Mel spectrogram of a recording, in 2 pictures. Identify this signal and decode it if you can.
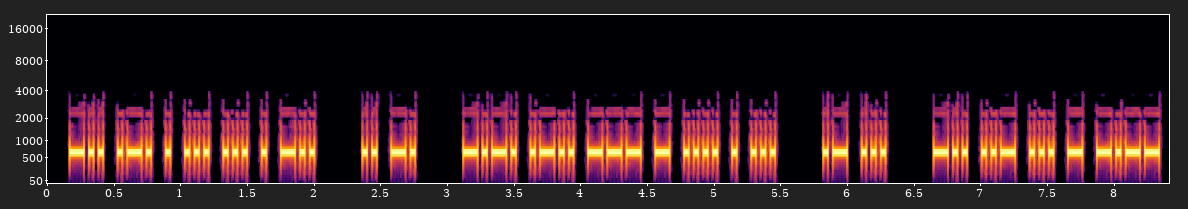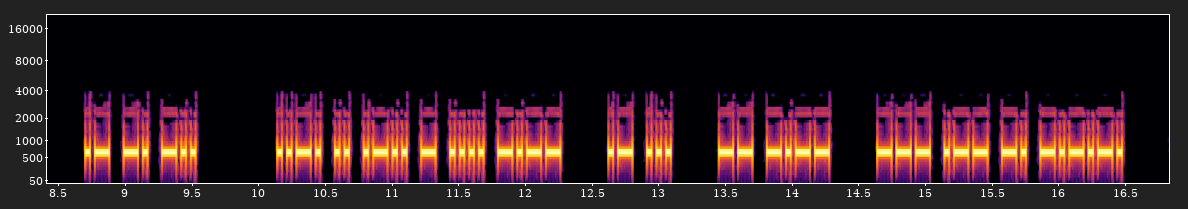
Morse code, heard as a keyed tone, about 34 wpm, 650 Hz. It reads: DRESSED IN CLOTHES AS DUSTY AND FILTHY AS MY OWN;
